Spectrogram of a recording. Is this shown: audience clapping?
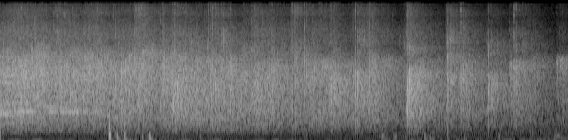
yes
